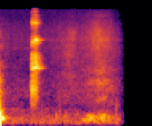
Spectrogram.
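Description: A single bright clink of glasses touching in a toast, crisp with a brief ringing tone, followed by a soft low murmur of background movement.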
